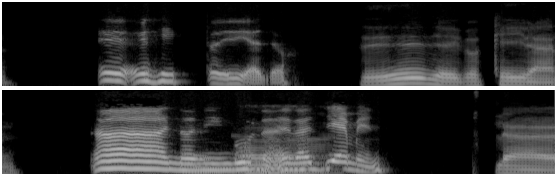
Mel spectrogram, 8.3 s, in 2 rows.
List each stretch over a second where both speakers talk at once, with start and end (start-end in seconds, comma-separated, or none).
5.5-6.7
